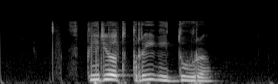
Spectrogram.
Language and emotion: Russian, angry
